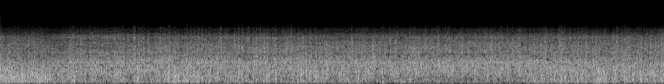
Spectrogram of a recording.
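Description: Wind roars loudly against a microphone on a moving motorcycle.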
